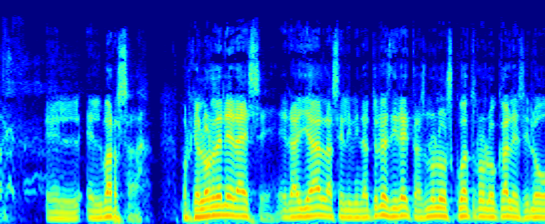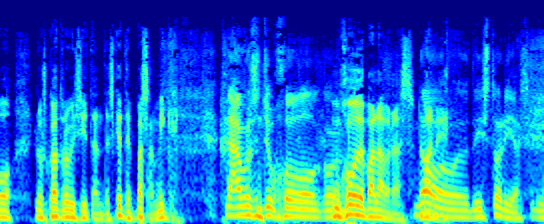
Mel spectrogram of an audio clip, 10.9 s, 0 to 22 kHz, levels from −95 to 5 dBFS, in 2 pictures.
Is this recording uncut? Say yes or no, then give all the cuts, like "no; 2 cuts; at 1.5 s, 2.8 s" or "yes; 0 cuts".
yes; 0 cuts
